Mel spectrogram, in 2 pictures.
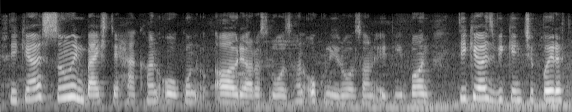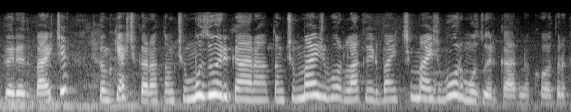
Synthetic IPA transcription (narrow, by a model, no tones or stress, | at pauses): t̪ikʲaːzʲsuːnʲbaːt͡ʃʰt̪eɦɛkʰɐnoːkunaːʋɾʲaːɾɐsɾoːzɦɐnʔo̰kuniːɾoːzɐnə̰t̪iːbɐnd̪t̪ikʲaːzʋikʲint͡ʃʰipəɾit̪kəɾʲəd̪baːjt͡ʃʰit̪umkʲat͡ʃʰi̥kɐɾãːt̪umt͡ʃʰimuzuːɾʲkaːɾãːt̪umt͡ʃʰimɐd͡ʒbuːɾlakəʈʲbaːt͡ʃt͡ʃʰimɐd͡ʒbuːɾmuzuːɾʲkaːɾnɨkʰəːt̪ɾ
